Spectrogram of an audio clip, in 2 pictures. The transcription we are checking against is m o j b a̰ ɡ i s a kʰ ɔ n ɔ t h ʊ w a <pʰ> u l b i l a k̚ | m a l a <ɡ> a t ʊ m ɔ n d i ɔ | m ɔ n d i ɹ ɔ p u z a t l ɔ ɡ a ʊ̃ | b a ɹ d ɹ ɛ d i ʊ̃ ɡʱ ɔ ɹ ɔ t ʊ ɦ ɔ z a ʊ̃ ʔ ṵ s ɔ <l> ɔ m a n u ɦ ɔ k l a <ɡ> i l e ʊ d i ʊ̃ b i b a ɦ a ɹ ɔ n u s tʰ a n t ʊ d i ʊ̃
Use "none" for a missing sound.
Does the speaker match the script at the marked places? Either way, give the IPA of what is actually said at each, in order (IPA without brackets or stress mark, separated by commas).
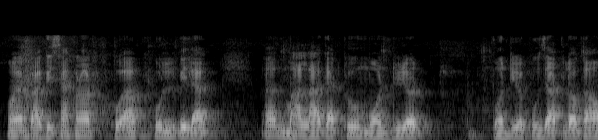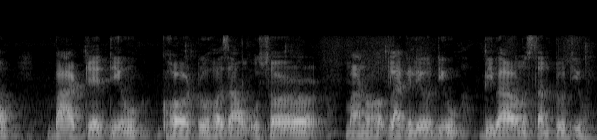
pʰ, ɡ, ɹ, ɡ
